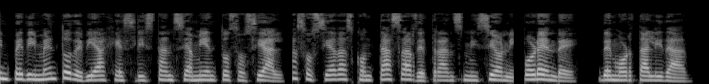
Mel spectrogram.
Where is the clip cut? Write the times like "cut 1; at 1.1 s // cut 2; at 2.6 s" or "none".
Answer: cut 1; at 1.3 s // cut 2; at 2.9 s // cut 3; at 4.1 s // cut 4; at 5.1 s

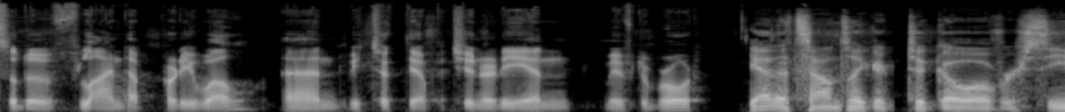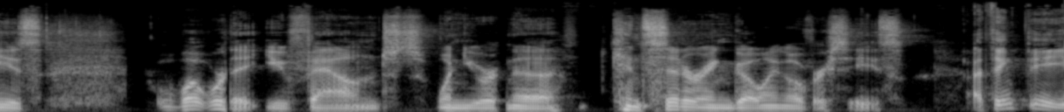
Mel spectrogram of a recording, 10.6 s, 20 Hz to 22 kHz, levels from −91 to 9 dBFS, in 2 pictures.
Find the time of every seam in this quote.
cut 1; at 1.7 s // cut 2; at 3.6 s // cut 3; at 4.5 s // cut 4; at 6.4 s // cut 5; at 7.9 s

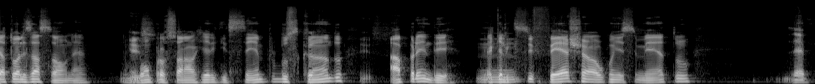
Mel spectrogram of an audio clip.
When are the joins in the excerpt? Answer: cut 1; at 2.3 s

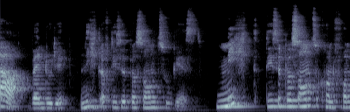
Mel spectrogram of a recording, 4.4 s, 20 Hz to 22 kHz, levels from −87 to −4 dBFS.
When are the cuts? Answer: none

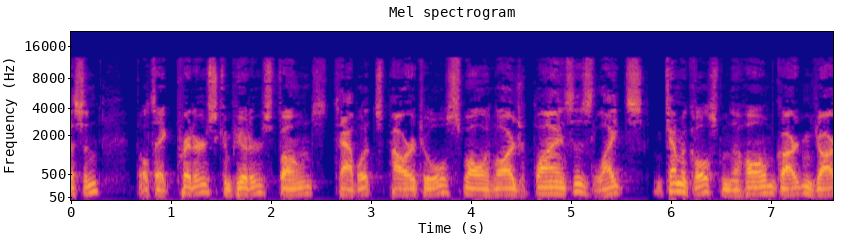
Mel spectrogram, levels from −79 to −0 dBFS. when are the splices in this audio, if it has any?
cut 1; at 5.8 s

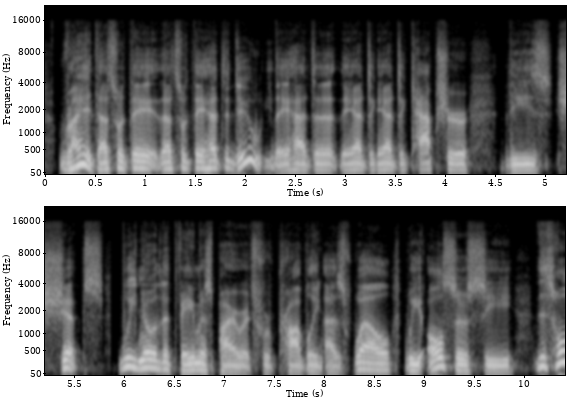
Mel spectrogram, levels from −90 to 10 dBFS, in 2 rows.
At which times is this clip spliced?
cut 1; at 2.2 s // cut 2; at 3.3 s // cut 3; at 5.8 s // cut 4; at 6.5 s // cut 5; at 8.0 s // cut 6; at 8.7 s

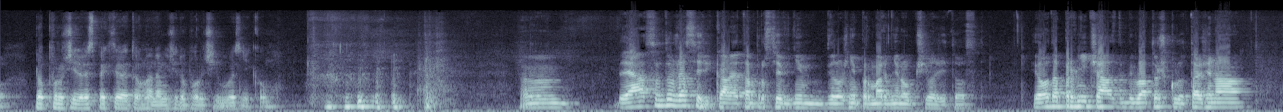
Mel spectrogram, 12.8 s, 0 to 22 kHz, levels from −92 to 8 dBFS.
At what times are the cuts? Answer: none

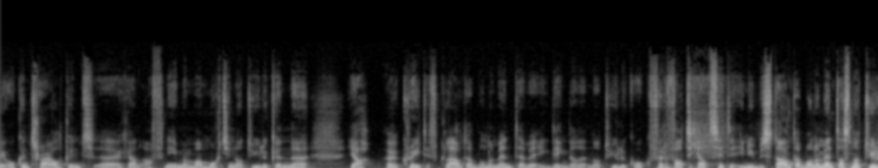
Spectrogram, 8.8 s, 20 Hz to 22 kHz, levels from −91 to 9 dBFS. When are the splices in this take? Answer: none

